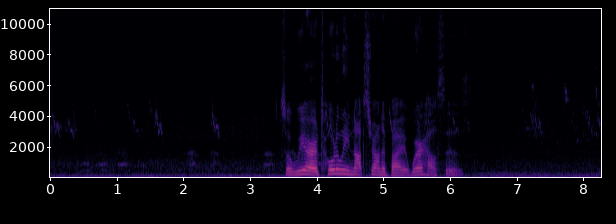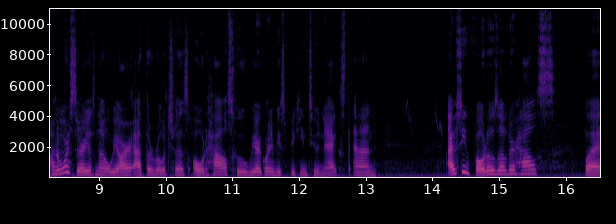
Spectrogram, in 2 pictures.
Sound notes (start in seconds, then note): 0.4 dogs barking; 6.8 birds singing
